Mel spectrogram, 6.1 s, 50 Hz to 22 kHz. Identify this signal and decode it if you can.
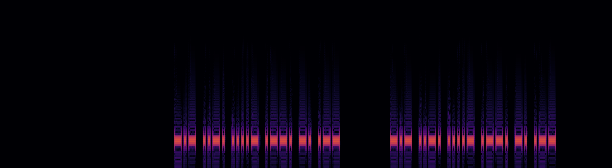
Morse code, heard as a keyed tone, about 50 wpm, 700 Hz. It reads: KF4PNW KF4PNW
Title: USA Call Signs - 6 Characters - Repeated 2x - 50wpm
